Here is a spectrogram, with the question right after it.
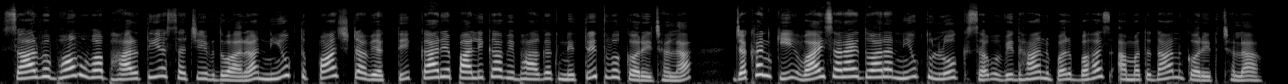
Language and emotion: Maithili, neutral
